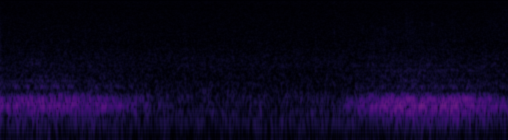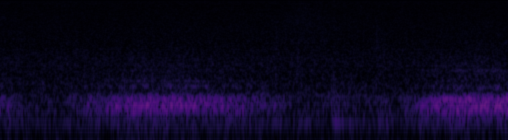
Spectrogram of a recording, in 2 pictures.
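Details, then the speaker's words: Normal vesicular breath sounds on Sam, a patient simulator, heard by stethoscope diaphragm over the anterior chest from the clavicles down: soft, rhythmic, clear, even rushing breaths, judged clear in all lobes bilaterally. "so after listening to sam's lungs it sounds like he has clear breath sounds in all lobes bilaterally anteriorly posteriorly and laterally"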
